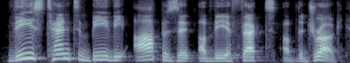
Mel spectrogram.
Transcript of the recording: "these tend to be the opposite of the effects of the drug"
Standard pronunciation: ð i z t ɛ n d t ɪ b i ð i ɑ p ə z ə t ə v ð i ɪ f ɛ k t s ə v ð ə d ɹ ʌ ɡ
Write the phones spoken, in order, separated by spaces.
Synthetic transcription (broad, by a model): ð i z t ɛ n t ɪ b i ð i ɑ p ə z ə t ə v ð i ɪ f ɛ k t s ə v ð ə d ɹ ʌ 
